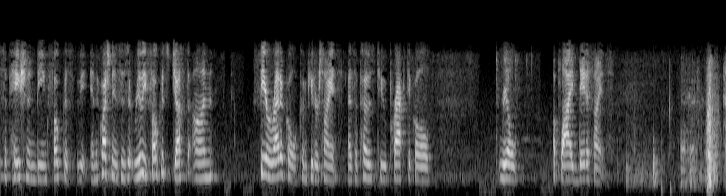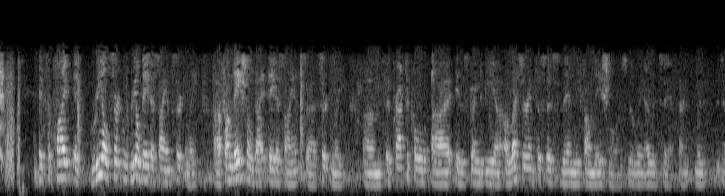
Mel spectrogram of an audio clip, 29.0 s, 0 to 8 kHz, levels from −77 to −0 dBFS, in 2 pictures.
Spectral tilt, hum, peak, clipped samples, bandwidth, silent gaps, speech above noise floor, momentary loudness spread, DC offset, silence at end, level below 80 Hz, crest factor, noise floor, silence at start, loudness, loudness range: -10 dB/octave; none; 0 dBFS; under 0.1%; 4.6 kHz; none; 30 dB; 18 LU; under 0.1%; 0 s; -58 dBFS; 22 dB; -51 dBFS; 0 s; -21 LUFS; 7 LU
